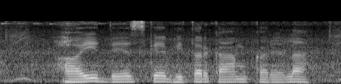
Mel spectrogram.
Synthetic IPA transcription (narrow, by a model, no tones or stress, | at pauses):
həid̪eskebʱit̪əɾkamkəɾela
